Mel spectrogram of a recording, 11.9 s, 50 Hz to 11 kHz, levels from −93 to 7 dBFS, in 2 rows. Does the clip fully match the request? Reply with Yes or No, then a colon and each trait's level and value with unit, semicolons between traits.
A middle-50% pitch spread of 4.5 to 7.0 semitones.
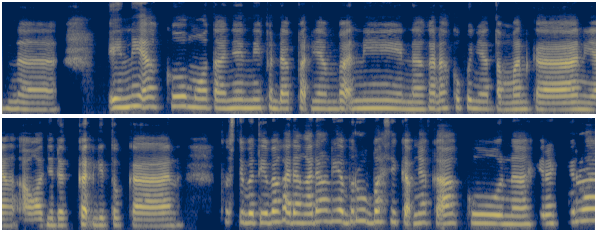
Yes: average, 5.2 semitones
